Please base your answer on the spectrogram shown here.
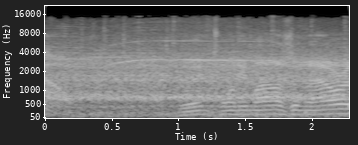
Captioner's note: cheering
